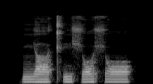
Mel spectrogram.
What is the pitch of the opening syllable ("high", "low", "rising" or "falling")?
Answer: low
